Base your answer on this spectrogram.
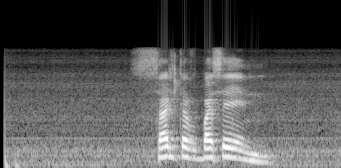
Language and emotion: Russian, positive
